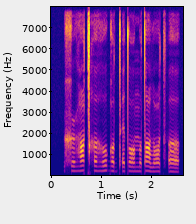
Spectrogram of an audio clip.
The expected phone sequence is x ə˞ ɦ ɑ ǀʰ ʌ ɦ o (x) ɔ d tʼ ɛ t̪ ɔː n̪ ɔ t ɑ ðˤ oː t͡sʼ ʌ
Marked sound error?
yes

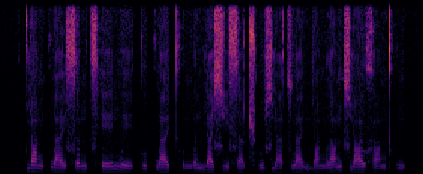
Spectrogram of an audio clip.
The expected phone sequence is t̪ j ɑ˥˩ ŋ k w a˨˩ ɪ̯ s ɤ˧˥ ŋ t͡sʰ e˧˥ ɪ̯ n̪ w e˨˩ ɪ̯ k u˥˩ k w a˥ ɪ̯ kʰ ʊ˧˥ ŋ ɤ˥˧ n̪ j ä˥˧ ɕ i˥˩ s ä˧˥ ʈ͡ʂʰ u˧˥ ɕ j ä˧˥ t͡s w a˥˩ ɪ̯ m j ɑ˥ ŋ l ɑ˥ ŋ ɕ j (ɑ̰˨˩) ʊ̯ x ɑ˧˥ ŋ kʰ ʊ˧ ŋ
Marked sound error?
yes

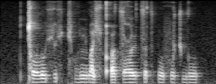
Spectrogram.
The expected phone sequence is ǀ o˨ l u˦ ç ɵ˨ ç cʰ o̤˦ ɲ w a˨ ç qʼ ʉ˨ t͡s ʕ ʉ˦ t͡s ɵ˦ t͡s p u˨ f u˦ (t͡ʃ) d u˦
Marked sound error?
no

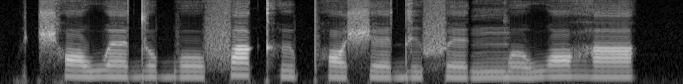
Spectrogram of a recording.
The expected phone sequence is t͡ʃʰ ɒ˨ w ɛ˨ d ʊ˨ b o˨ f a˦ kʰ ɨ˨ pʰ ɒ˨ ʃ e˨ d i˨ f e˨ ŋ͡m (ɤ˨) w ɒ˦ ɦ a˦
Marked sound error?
no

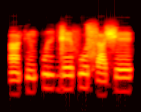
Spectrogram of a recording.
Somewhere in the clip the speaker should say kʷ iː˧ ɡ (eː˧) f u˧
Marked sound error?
no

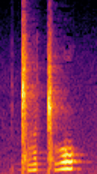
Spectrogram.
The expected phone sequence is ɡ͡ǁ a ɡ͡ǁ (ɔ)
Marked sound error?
no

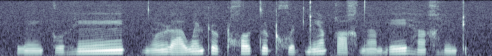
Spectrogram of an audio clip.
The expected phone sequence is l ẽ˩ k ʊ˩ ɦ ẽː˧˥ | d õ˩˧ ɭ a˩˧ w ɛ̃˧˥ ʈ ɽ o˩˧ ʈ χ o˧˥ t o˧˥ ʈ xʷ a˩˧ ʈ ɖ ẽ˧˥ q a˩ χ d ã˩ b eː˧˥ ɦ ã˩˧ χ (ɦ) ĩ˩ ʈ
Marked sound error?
no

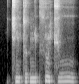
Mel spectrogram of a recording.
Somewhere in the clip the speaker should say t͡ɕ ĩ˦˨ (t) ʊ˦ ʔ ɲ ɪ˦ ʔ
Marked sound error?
no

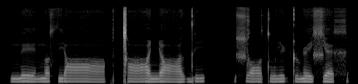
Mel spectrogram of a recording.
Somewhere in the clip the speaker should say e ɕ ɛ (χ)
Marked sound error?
yes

